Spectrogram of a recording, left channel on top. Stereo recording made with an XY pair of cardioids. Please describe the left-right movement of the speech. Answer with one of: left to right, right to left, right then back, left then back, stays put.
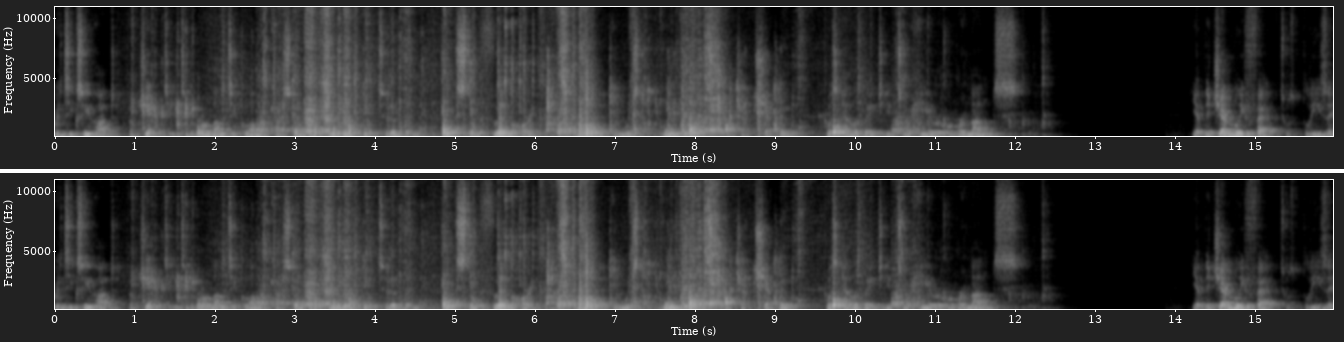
right then back.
